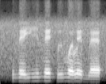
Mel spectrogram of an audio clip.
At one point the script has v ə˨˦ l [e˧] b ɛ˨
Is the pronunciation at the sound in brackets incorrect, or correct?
incorrect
